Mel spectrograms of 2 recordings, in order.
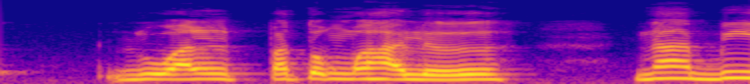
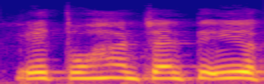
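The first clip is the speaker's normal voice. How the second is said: pujian berpura-pura, nada lebih tinggi; sindiran; 7 semitones higher than usual. Acted. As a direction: puji berhala sambil menyindir. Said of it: "dia perli kaum dia". (Ibrahim menyindir kaumnya dengan pujian palsu)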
